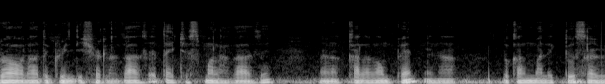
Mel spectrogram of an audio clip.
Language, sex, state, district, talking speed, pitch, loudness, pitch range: Nagamese, male, Nagaland, Dimapur, 180 wpm, 80 Hz, -19 LUFS, 80-90 Hz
